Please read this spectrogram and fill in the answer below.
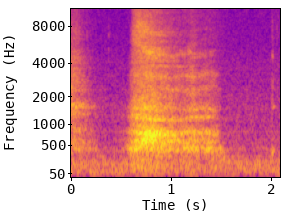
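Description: A man's soft, audible breath, a gasp-like intake lasting about a second, starting about half a second in.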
